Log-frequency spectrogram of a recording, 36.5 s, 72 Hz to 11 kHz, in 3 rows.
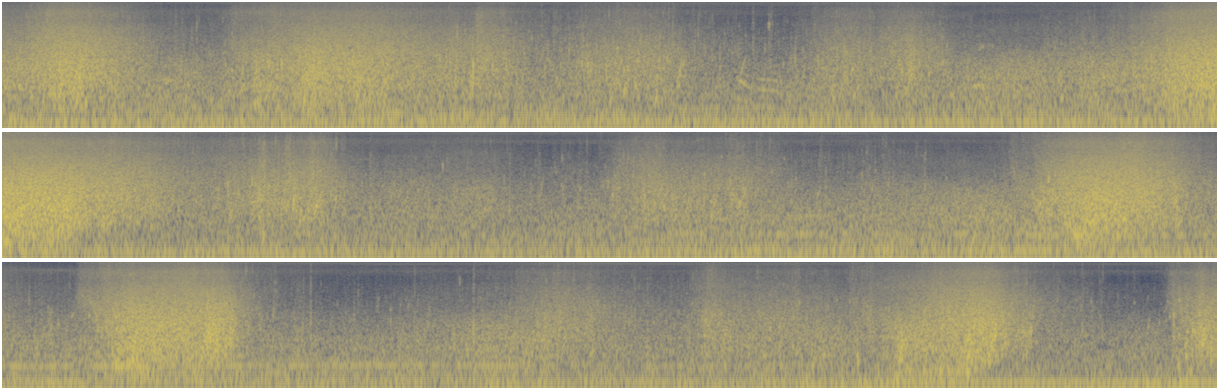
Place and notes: Yu’ao, Wanli Dist., New Taipei City - Sound of the waves
Small beach, Sound of the waves, Rode NT4+Zoom H4n
New Taipei City, Taiwan, 25 June 2012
